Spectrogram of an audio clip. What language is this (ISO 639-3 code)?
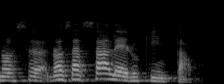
por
